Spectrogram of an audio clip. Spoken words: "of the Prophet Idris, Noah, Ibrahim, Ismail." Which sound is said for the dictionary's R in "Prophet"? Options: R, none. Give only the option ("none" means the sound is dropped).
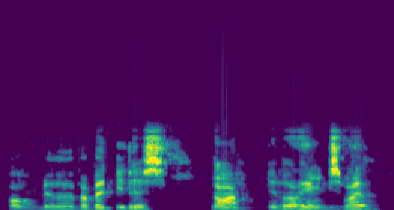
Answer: none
